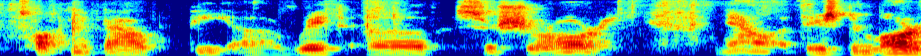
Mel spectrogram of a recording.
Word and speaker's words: certiorari: you are not alone I'm going with certiorari I'm referring to CER t io r AR I I hope that I'm pronouncing that in a way that's acceptable to you so what is the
